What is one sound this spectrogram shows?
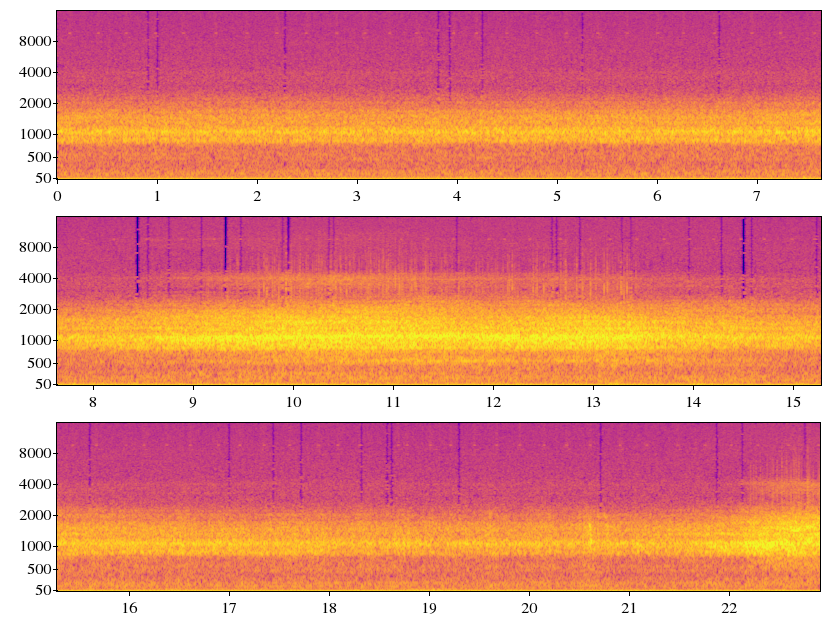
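Tyres hum steadily on a highway from inside a moving car.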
